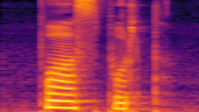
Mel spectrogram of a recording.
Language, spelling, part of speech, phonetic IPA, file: Ukrainian, паспорт, noun, [ˈpaspɔrt], Uk-паспорт.ogg
- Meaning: passport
